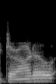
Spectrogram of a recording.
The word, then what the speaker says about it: Toronto: I've been there twice I'm still learning to say it like the locals do I think you got to you got to not say the last te right it just slips off your tongue but I'll get there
